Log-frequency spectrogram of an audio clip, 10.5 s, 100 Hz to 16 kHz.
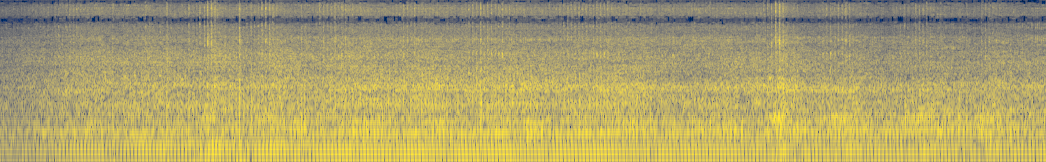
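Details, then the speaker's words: Troy-Bilt Storm 2410 snowblower with an MTD Powermore engine after carburetor cleaning, now running at full throttle without stalling; the drone wavers unevenly at first start, so surging is improved but not fixed. Drilling out the main jet is proposed. "in the beginning when you first start it up you let it run for a bit it does surge and uh all of them do at one point or another they do"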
